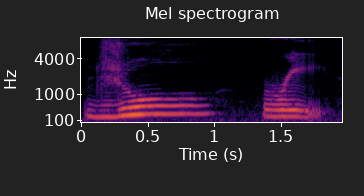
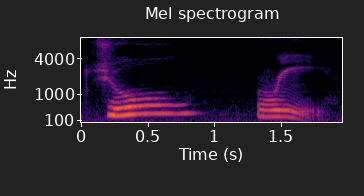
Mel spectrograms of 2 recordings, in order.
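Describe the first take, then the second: No difference in how they are said.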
